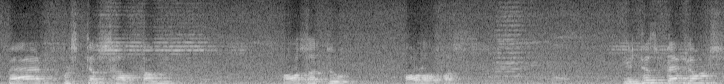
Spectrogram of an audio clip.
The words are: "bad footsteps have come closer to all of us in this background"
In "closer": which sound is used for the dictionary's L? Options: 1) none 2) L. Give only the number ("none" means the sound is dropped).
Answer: 1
